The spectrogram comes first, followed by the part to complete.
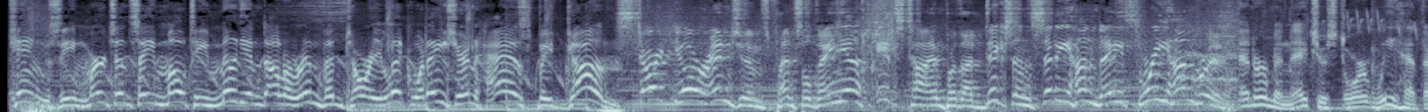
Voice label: Commercial, Male Voice Actors - Commercial Voice Over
